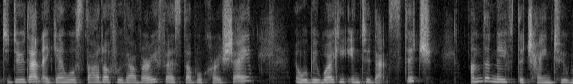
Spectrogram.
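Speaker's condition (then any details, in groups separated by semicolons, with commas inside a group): No condition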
